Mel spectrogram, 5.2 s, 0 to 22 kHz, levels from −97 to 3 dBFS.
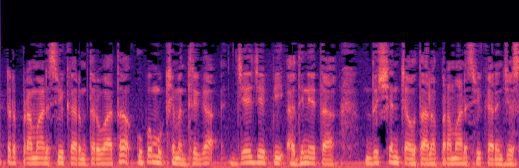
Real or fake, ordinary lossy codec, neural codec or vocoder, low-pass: real; none; none; none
